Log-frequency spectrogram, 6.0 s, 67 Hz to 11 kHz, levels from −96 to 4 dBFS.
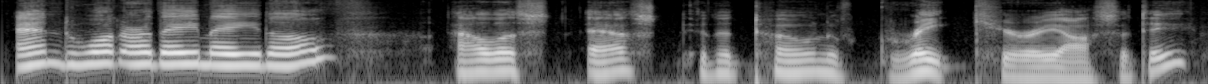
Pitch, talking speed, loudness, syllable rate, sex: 170 Hz, 140 wpm, -16 LUFS, 4.1 syllables/s, male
